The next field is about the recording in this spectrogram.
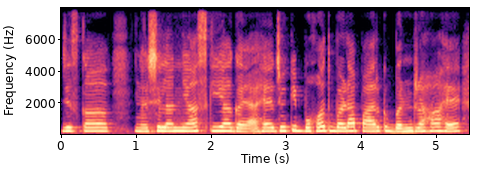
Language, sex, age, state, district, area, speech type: Hindi, female, 18-30, Rajasthan, Jaipur, urban, spontaneous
